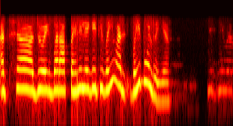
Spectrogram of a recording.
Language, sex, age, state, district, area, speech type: Urdu, female, 60+, Uttar Pradesh, Lucknow, urban, conversation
